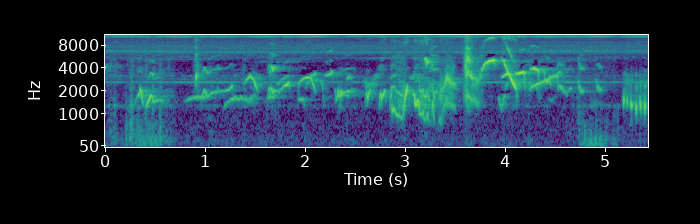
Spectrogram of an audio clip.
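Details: Singing white-rumped shama used as a lure, a busy stream of varied slurred whistles and quick swooping notes climbing higher, ending in a short fast buzzy trill.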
